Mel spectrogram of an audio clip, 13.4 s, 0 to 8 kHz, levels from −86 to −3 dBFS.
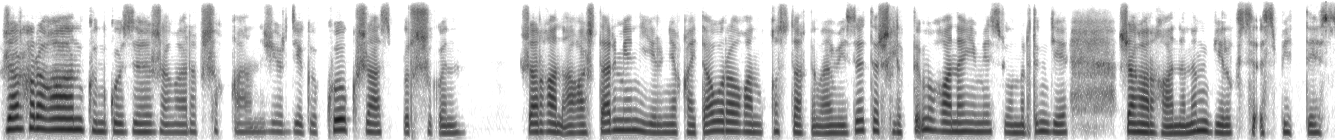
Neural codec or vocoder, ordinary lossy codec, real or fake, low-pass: codec, 16 kHz, 8 kbps, FunCodec, trained on LibriTTS, 25 frames a second; none; fake; none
